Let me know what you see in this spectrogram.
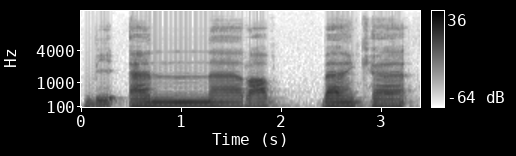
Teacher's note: şeddeli nunlarda tutuyoruz ve gunneli okuyoruz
